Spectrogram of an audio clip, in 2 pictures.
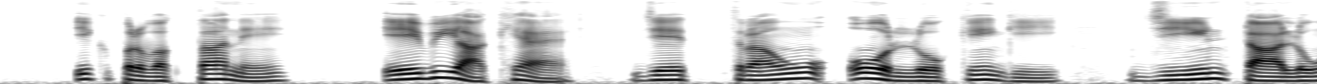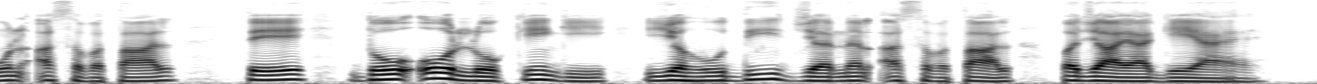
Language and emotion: Dogri, neutral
